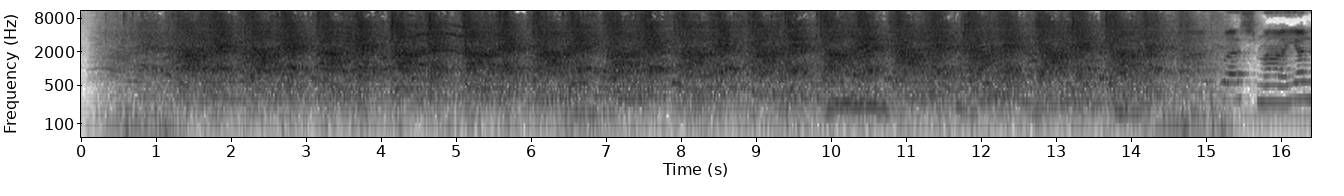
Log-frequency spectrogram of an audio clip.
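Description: A large crowd of children claps in rhythm in an echoing hall.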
